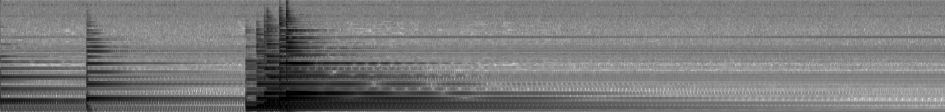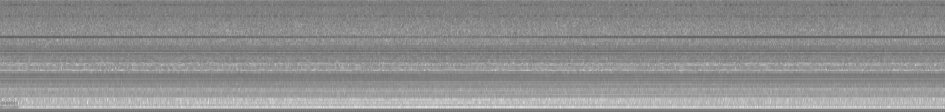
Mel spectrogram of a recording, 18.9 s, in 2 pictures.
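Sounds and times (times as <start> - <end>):
guitar: 0.0 - 6.7.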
